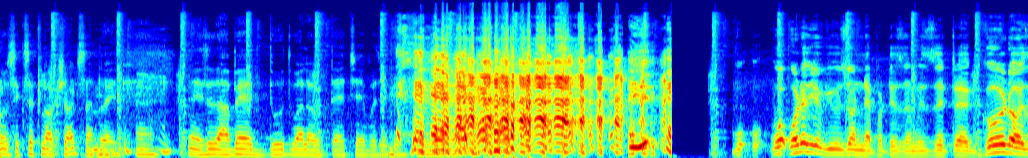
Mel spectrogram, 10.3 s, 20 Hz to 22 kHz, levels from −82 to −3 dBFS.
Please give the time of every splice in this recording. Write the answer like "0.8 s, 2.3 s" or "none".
7.0 s

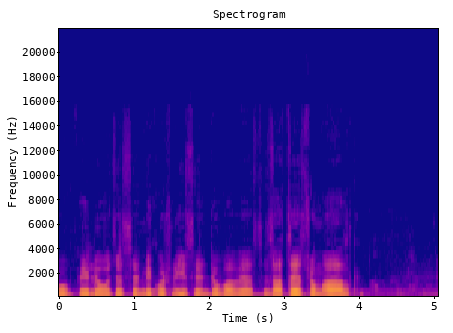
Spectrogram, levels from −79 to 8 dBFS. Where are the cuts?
none

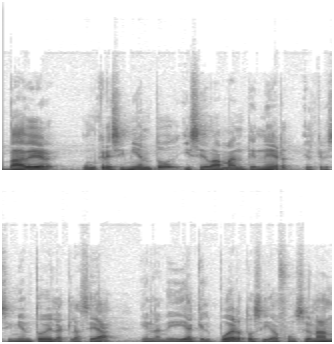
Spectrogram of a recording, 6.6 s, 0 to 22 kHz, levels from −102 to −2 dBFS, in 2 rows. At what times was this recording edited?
none

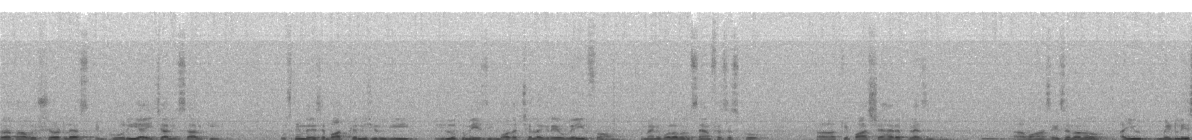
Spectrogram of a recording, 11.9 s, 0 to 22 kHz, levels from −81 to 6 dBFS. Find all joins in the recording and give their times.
none

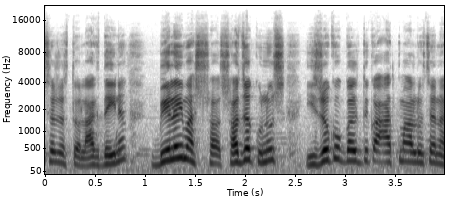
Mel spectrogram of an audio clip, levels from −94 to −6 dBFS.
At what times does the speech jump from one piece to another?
none

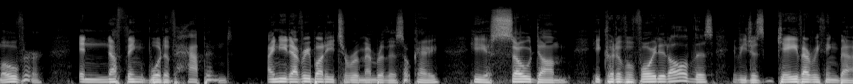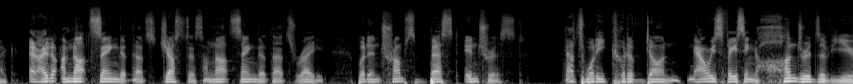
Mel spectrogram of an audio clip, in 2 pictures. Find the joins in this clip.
none

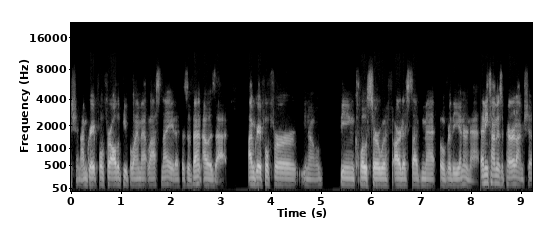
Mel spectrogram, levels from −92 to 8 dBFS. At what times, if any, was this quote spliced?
8.1 s

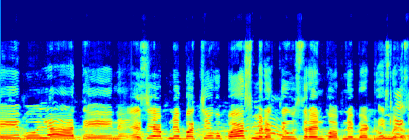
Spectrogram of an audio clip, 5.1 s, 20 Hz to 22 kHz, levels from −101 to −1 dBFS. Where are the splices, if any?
1.6 s

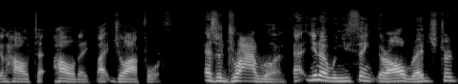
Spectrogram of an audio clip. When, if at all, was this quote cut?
2.9 s

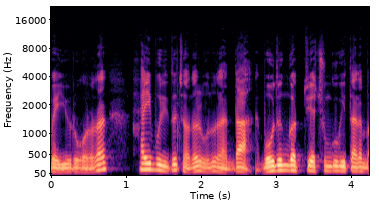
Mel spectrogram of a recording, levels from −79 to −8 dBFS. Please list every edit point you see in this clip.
2.7 s

